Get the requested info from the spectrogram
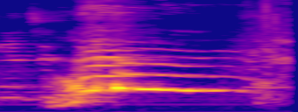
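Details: Ten-year-old senior West Highland White Terrier "talking" while enjoying a belly rub: a drawn-out, tonal whining vocalization holding steady with clear harmonics, ending in a short breathy fall, with background music.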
